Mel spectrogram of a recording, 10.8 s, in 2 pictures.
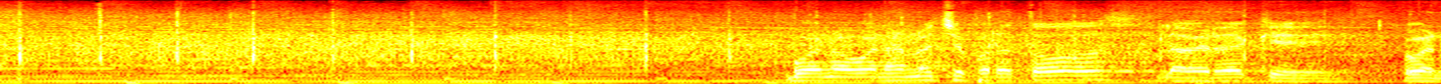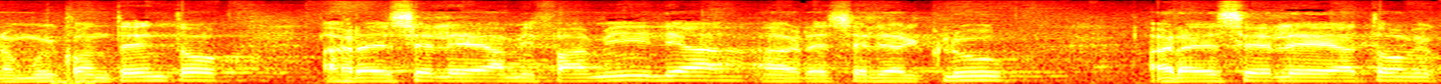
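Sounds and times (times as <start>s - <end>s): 
steady rhythmic audience clapping: 0.0s - 5.6s
speech: 3.0s - 10.7s.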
